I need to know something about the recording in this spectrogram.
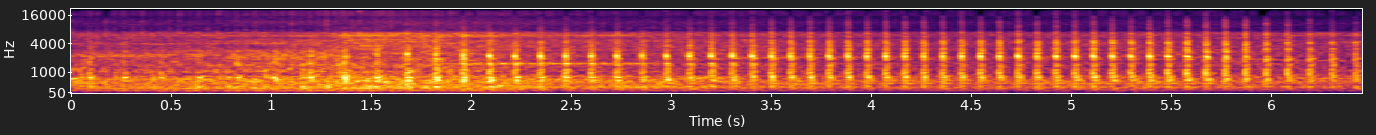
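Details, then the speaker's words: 1999 Nissan Altima petrol engine idling with a loud, deep, rapid regular knock that grows more distinct: rod knock, unlike light valve-train ticking. "unless you have more rods knocking it's usually just a single pop and you do deep inside it's very loud"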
